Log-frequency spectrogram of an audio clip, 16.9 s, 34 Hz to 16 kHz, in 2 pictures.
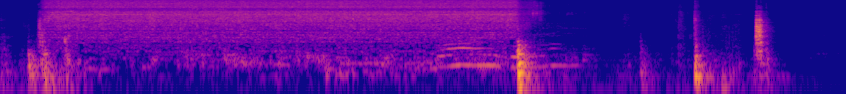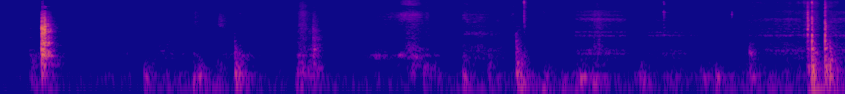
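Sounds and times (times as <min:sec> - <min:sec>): water running from a tap: 0:00.4 - 0:05.8.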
